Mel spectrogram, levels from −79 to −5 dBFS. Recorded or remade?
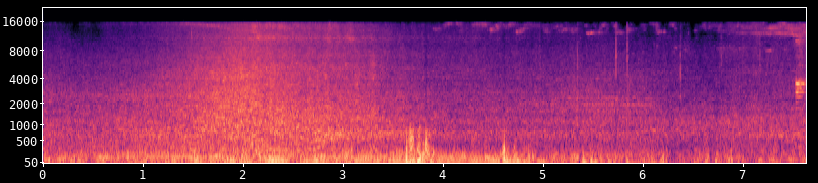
remade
